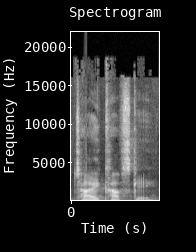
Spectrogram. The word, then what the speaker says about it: Tchaikovsky: Say it one syllable at a time. – Chai. Cough. – Cough. – Ski. – Tchaikovsky.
